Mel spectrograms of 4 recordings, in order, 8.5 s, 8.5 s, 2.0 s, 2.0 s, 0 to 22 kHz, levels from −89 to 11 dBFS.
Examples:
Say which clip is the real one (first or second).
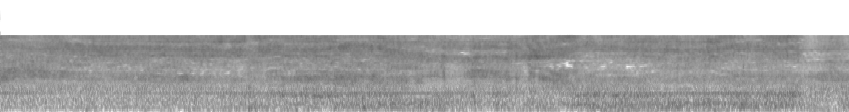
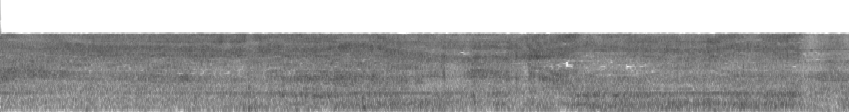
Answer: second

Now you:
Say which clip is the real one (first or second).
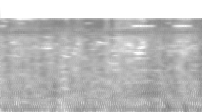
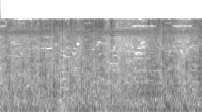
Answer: second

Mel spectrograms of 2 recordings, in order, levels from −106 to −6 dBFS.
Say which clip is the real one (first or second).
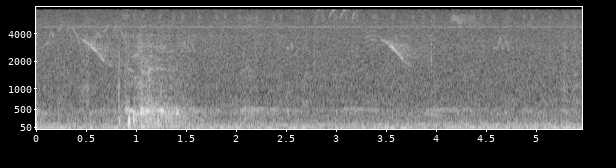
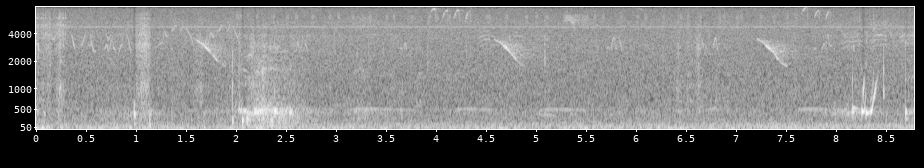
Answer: second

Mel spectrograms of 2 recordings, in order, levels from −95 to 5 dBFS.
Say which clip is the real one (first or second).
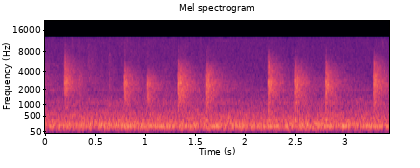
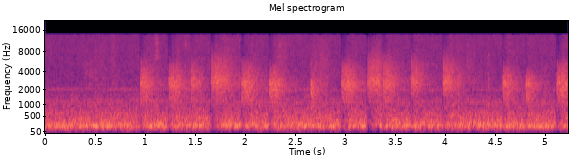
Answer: second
